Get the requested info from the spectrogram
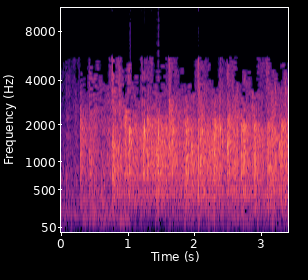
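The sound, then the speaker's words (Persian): An audience at a meeting breaks into steady applause after a brief moment, many hands clapping in a dense, continuous patter that stays loud until the end, with no talking. “خب یه تشویق کلی بفرمایید.”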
